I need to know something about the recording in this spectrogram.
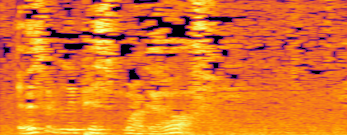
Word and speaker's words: Margot: And this would really piss Margot off. "My name is Margot." "No, no, no, no, no. The T is silent."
